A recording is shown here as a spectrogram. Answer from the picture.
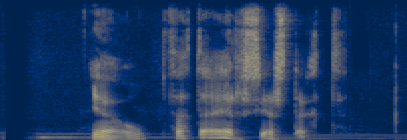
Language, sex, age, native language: Icelandic, male, 30-39, Icelandic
